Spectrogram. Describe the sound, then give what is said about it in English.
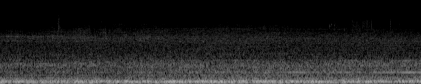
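A heavy cattle truck with a cowbell on its back rumbles by at 4:30, its deep, steady engine and road drone swelling slightly in the middle, with a faint whistle of wind over the top. “It's 4:30, and there goes a cattle truck.”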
